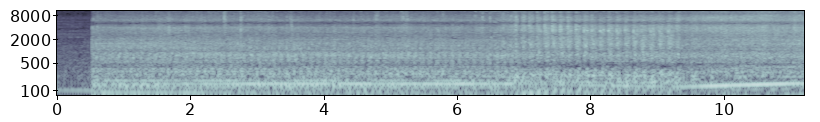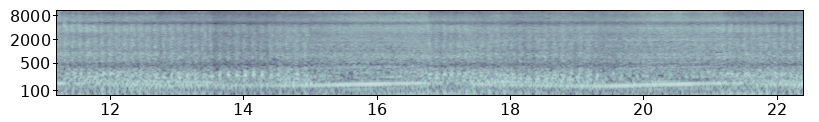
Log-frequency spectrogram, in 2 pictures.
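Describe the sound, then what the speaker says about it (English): A Petzolato PTH 1400 wood chipper powered by a Caterpillar C2 engine runs steadily and loudly throughout, a continuous low engine drone with vibration and periodic rising hums, no speech. "The Petzolato PTH 1400 to 1000 wood chipper, powered by a robust Caterpillar C2 engine, looms like a massive steel beast"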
